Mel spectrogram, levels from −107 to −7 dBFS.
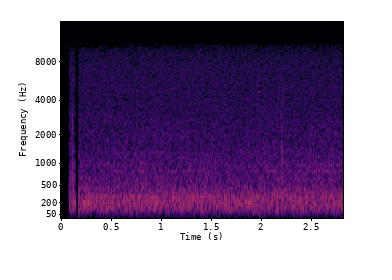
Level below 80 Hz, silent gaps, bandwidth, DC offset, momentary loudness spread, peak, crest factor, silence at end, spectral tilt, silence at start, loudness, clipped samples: -90 dBFS; none; 11 kHz; under 0.1%; 1 LU; -52 dBFS; 14 dB; 0 s; -4.5 dB/octave; 0.1 s; -66 LUFS; under 0.1%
